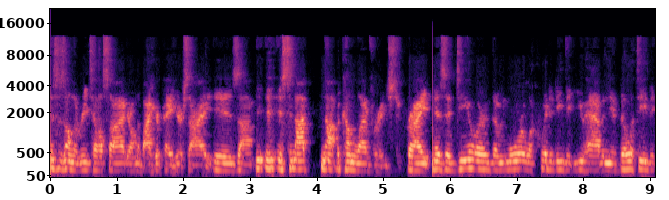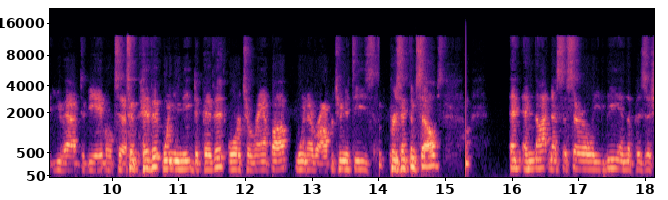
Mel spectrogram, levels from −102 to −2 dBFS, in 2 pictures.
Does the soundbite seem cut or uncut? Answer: cut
